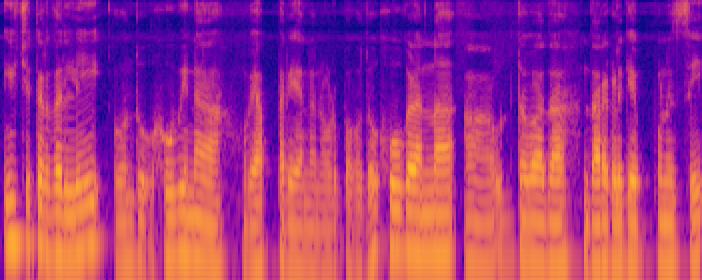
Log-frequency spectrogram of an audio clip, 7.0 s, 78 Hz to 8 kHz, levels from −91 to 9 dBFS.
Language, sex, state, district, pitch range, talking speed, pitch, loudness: Kannada, male, Karnataka, Mysore, 100-120 Hz, 85 wpm, 105 Hz, -18 LUFS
